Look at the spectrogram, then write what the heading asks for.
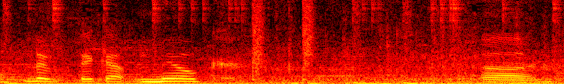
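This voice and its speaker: Over clear background music, a woman speaks in a dry sound with no echo. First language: not English. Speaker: travel vlogger. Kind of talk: casual travel vlog narration. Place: street. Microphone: phone near.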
